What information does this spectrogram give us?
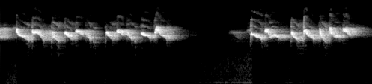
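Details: White-eye in a cage, pushed on form, pours out two long runs of fast high warbled twittering separated by a short pause with low murmuring.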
